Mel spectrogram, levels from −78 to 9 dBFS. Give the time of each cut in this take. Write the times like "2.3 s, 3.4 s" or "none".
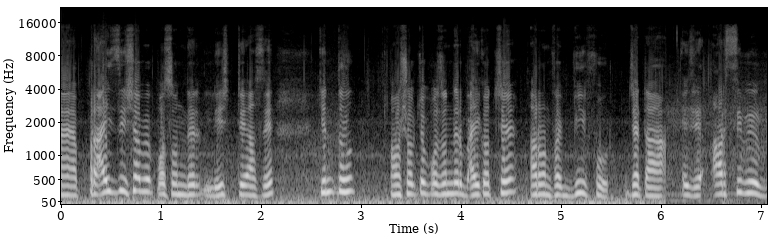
6.0 s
